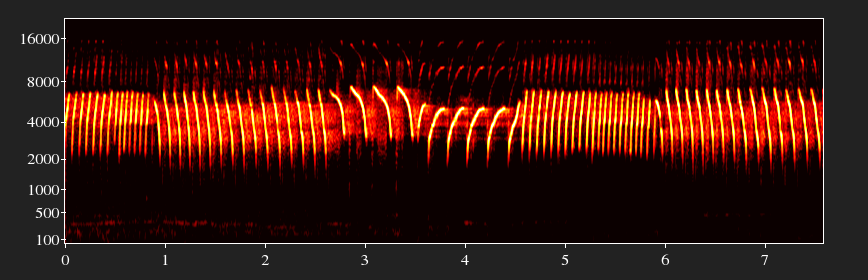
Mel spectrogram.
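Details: Canary song recorded for training canaries: continuous rapid high trills broken midway by a run of falling slurred whistles, then more fast repeated notes, loud and steady throughout.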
